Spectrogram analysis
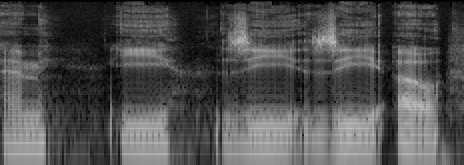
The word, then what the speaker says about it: mezzo: MF mezzo Forte and it's actually spelled like this m e z z o but sounds like met it almost sounds like mezzo uh like almost like there's a t in there but not quite um and then mezzo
